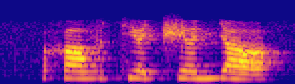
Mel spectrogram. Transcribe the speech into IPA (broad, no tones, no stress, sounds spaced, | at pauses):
x ɒ v tʲ ʌ t͡ʃ ə nʲ ɑ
